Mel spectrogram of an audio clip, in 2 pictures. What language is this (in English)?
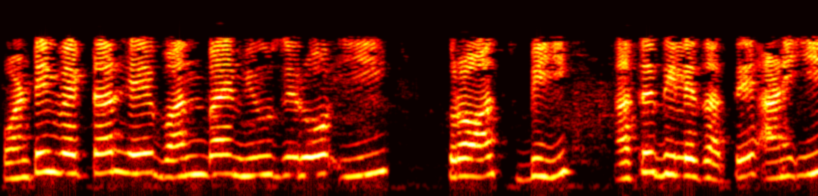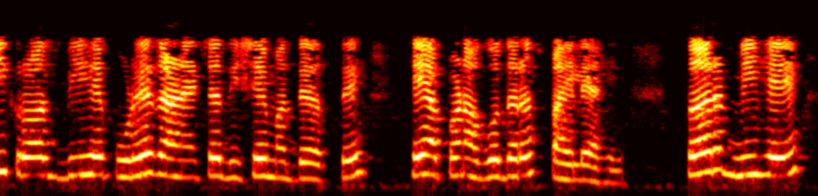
Marathi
